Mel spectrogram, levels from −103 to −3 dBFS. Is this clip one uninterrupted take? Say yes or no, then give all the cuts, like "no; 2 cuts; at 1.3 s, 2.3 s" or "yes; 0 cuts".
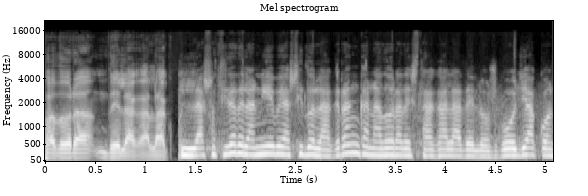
no; 1 cut; at 1.2 s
